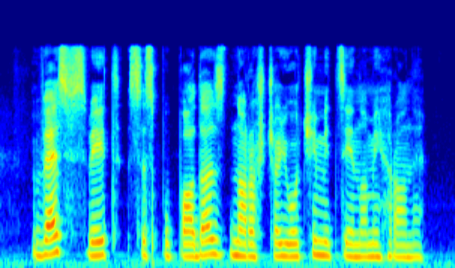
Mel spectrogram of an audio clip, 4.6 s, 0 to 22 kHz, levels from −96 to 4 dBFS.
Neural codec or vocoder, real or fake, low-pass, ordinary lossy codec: none; real; none; none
